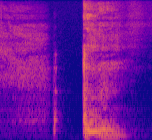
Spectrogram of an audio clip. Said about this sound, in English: Don't be afraid to cough just straight into the microphone.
